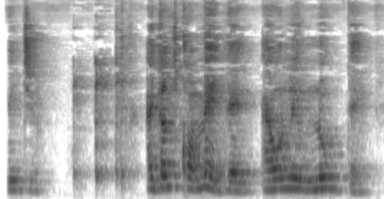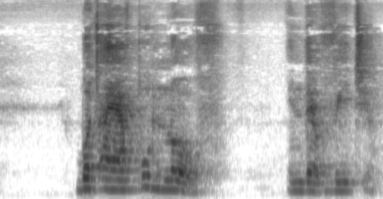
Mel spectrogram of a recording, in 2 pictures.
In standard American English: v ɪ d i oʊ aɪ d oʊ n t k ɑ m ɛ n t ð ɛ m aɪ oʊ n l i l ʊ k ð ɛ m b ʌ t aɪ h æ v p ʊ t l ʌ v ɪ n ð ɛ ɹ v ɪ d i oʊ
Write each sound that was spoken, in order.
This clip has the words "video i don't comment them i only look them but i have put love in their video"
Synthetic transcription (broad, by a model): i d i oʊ aɪ d oʊ n t k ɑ m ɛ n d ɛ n aɪ oʊ n l i l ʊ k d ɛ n b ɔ t aɪ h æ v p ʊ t l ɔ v ɪ n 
